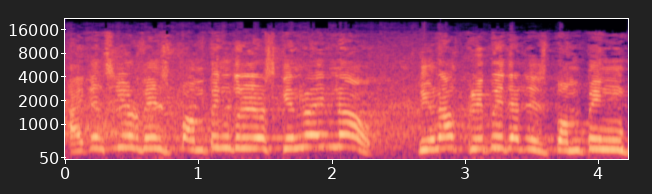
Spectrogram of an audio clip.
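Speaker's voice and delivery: high, insistent Indian man; appalled Indian local. Acted. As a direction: gawp aloud at a very strange stranger. Indian local diagnoses pale coloniser.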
